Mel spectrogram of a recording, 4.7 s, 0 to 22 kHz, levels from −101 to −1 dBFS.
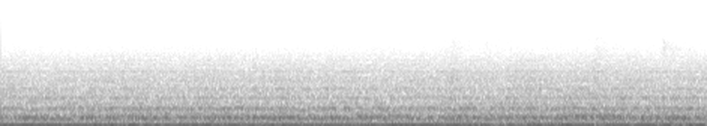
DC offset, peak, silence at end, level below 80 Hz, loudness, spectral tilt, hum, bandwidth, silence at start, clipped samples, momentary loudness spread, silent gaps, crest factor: under 0.1%; -36 dBFS; 0 s; -50 dBFS; -52 LUFS; -9 dB/octave; none; 4.1 kHz; 0 s; under 0.1%; 1 LU; none; 12 dB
